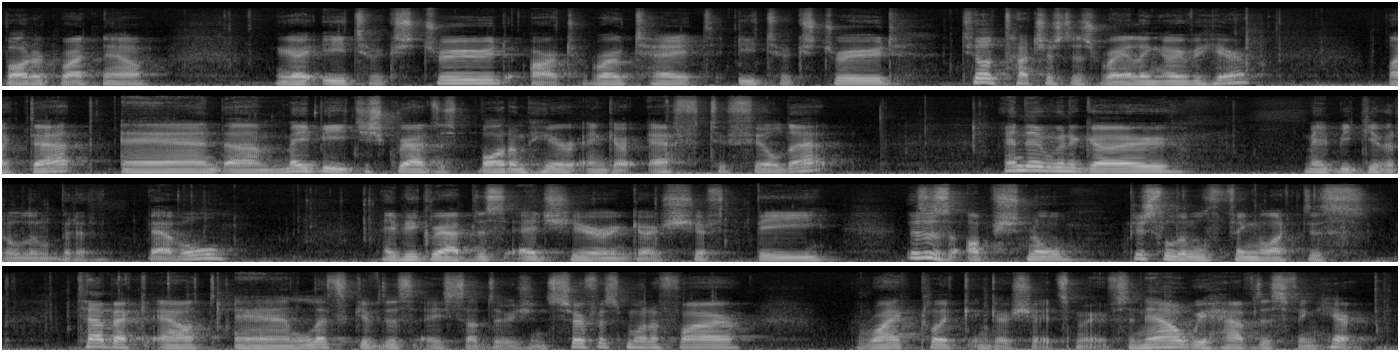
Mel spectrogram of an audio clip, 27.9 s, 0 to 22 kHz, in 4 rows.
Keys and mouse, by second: 1.0 e, 1.6-16.0 right drag, 2.6 r, 3.6 e, 5.0 s, 5.8 z, 8.2 alt+a, 8.7 alt+shift+click, 8.7 alt+shift+middle click, 10.2 f, 12.0-13.0 middle drag, 14.0 ctrl+b, 15.5 alt+a, 16.0 alt+shift+middle click, 16.3-17.5 alt+right drag, 17.5 ctrl+b, 17.5-23.3 ctrl+drag, 20.1 z, 21.1 Tab, 21.4 z, 22.7-23.3 right drag, 26.6 alt+a, 27.7 KP_7.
